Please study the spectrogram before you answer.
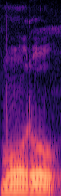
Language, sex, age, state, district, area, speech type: Kannada, male, 60+, Karnataka, Chitradurga, rural, read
